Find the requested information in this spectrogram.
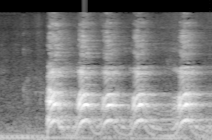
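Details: Phu Quoc Ridgeback dog training to catch snakes, five quick barks spaced about a third of a second apart after a brief quiet start, each bark sharp with a slight rising then falling tone.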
